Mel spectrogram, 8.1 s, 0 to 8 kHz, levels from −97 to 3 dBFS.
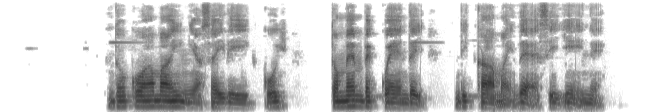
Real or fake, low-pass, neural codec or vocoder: real; 7.2 kHz; none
